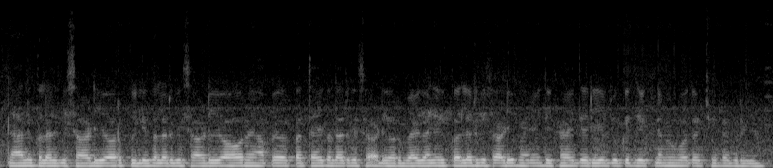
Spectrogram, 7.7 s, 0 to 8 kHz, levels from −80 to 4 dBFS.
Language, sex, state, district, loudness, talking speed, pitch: Hindi, male, Bihar, Vaishali, -20 LUFS, 255 wpm, 130 Hz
